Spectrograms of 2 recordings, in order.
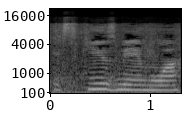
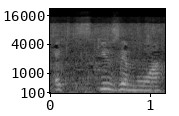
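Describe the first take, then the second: First: "Excuse me, moi" said the English way; "Excuse me, moi" in an English accent, not French; English-style excuse me. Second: Slow, careful French "Excusez-moi"; "Excusez-moi" said slowly and carefully in French; French pronunciation. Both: Shown as a demonstration.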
